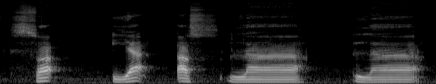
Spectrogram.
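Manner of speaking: syllabes détachées, plus fortes; lecture syllabée. Shown as a demonstration. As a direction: scande chaque syllabe. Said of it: "c'est cet alif-là qu'on utilise pour lire". (« Wa, ma, ka, sa, ba » récité syllabe par syllabe)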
